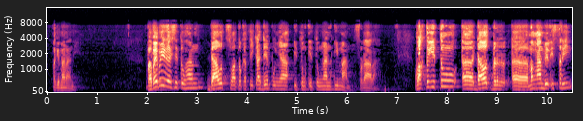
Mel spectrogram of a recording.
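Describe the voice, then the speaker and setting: Male pastor, high voice, storytelling sermon on a dull lo-fi church recording. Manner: animated storytelling, addresses the congregation often. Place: church hall.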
